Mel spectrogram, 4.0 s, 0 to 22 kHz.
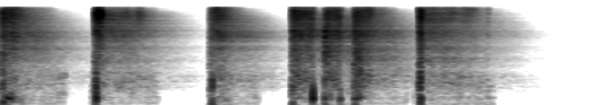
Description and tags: Indy Blow Darts Cue 3
Blow darts being fired at a running man.
blow, dart, film, movie, radio, sfx, sound-effect, tv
